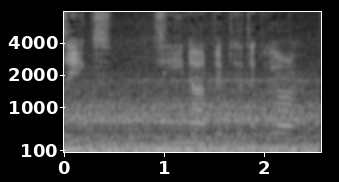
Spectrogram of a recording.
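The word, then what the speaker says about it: Ziex: It's kind of funny because they are Falcon, pronounced Zeeks, Z950, I think they are.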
